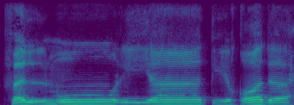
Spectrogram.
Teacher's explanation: Mu dua harokat, mu-nya mad tabi'i.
